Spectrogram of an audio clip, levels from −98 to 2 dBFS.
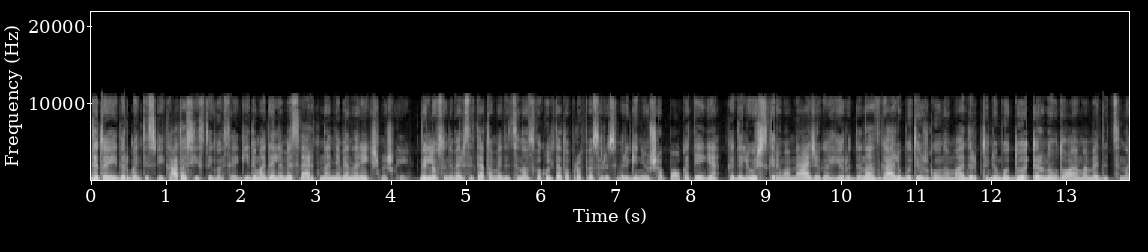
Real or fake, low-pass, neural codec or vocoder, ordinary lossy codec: real; 10.8 kHz; none; AAC, 64 kbps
